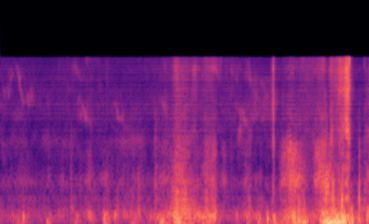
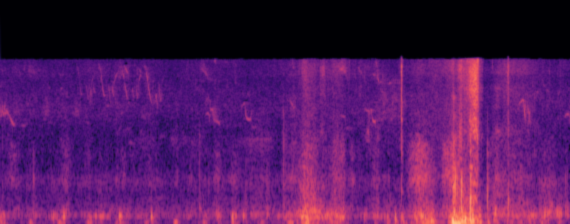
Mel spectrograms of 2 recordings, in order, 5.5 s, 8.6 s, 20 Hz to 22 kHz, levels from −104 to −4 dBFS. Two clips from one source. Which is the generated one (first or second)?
first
